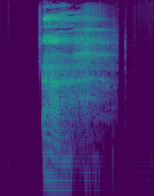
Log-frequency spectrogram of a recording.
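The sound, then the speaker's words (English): A person yawns once: a voiced, breathy, drawn-out sound lasting about a second with a groaning tone, heard alone between silences. “I keep yawning.”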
